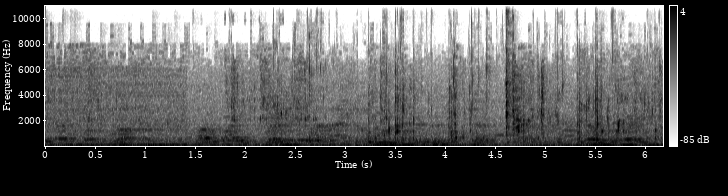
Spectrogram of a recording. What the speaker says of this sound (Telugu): మూడు గ్లాసులో వాటర్ వేసుకున్నాను.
